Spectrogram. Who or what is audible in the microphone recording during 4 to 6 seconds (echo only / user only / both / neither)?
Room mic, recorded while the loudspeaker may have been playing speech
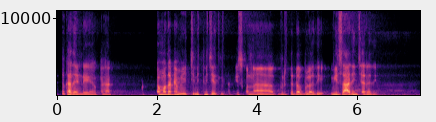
user only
